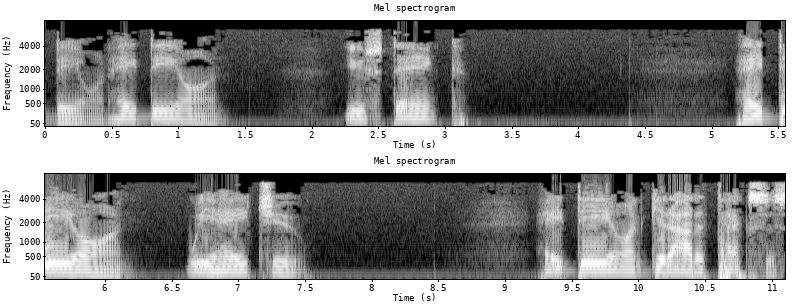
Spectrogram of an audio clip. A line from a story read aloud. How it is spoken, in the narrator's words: a fan up in the stand starts screaming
